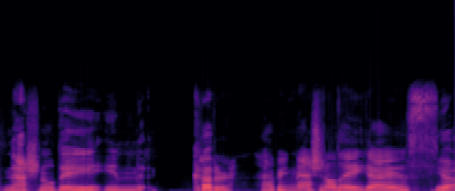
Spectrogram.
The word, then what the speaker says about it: Qatar: a Qatar holiday, and I thought it was pronounced Qatar. Mm-hmm. But I actually looked up the pronunciation. It's Qatar.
